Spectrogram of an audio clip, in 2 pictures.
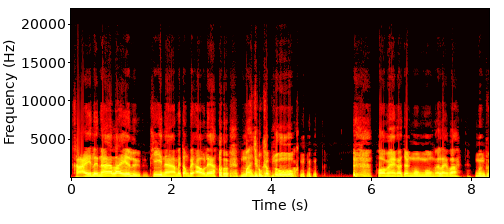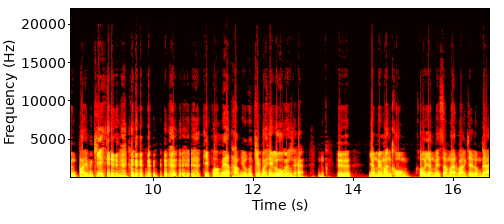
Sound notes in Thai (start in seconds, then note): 2.8 เสียงหัวเราะ; 8.9 เสียงหัวเราะ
